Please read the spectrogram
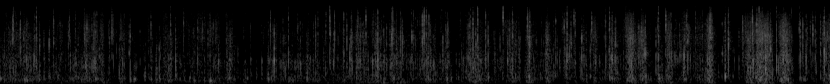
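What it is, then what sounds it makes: Plastic bag of ice cubes. Fingertips of both hands squeeze and rub a large clear plastic bag full of ice cubes, crinkling the plastic and crunching the ice inside. The sound is a dense, continuous stream of bright, crackly crinkles and crunches with almost no low end, swelling slightly louder toward the end.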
